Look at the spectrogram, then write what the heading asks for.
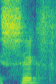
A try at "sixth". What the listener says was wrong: You're saying sick with a th at the end. Sick. Sixth. Sixth. Just say six. January 6th. You can just say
